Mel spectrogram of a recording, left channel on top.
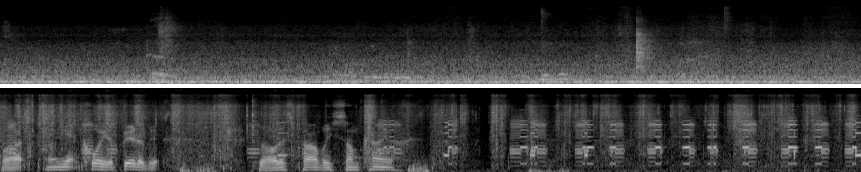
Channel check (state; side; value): different; both; correlation -0.01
